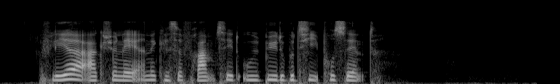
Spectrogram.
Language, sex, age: Danish, female, 24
